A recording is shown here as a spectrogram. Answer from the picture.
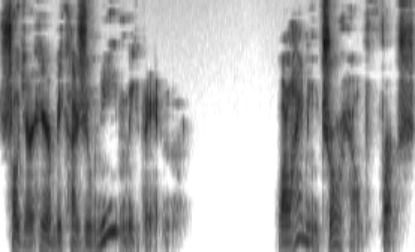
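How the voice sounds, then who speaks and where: A man in a put-on character voice, fairly high in pitch, at a moderate pace. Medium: read story. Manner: chatty, full sentences.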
